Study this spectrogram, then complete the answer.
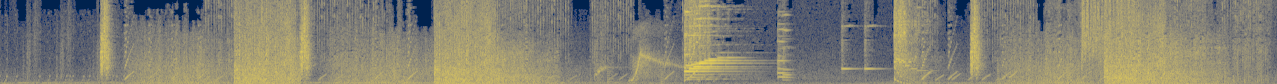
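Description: Cartoon whooshes and blasts burst out during fighting.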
